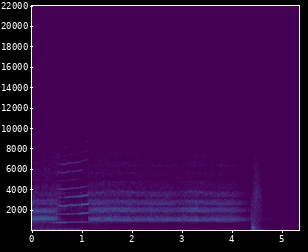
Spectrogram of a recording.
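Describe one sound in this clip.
A young woman wails and sobs loudly.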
